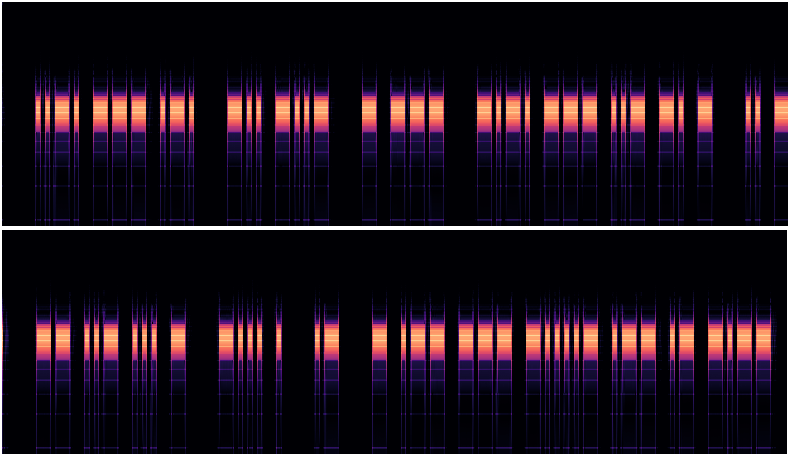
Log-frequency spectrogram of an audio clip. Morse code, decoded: FOR DX TO COUNT IT MUST BE A TWO-WAY

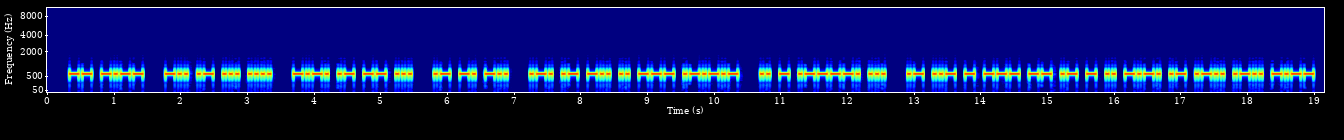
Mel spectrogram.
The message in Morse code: MY DASH CAMS AND RADIO. IT'S AUTOMATICALLY

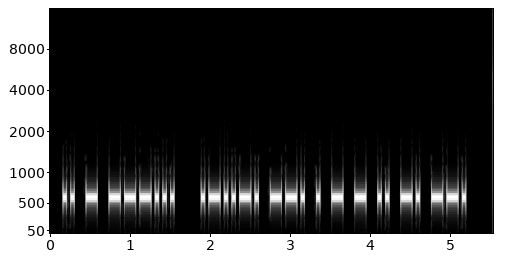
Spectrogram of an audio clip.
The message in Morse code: IT: "GETTING

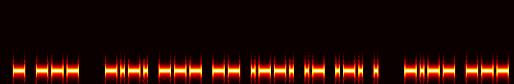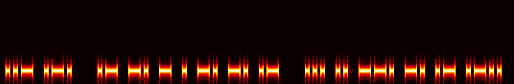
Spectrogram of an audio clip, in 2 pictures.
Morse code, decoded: TO COMPARE YOUR ANTENNA SIGNAL

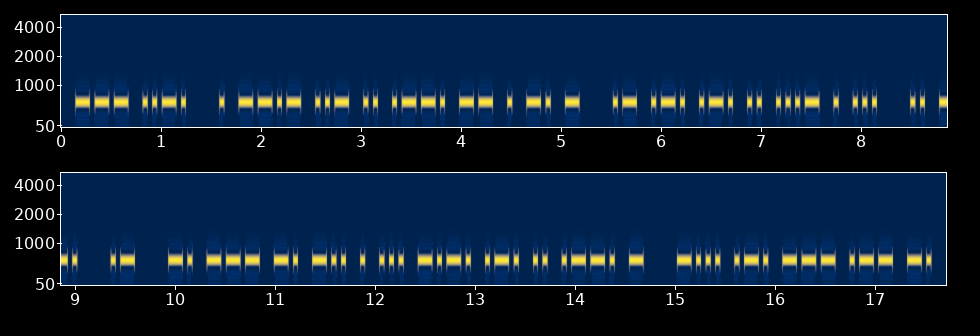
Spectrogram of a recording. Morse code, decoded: OF EQUIPMENT ARRIVES IN A NONDESCRIPT BROWN

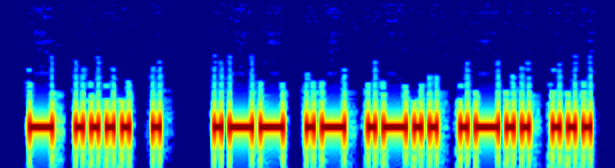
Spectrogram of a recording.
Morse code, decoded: THE WALLS

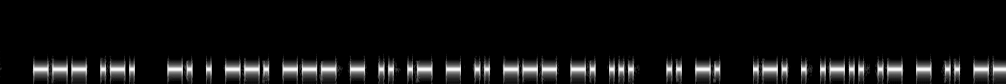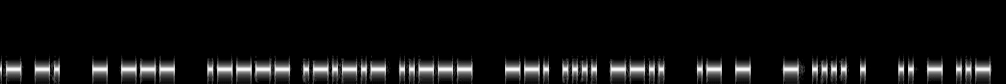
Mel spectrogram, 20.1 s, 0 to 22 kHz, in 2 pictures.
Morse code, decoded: OR NEGOTIATIONS IN RELATION TO 1.2 GHZ AT THE ITU

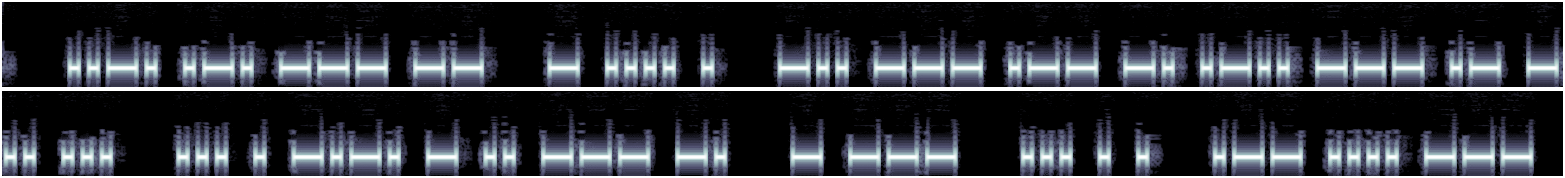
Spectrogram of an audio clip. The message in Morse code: FROM THE DOWNLOADS SECTION TO SEE WHO

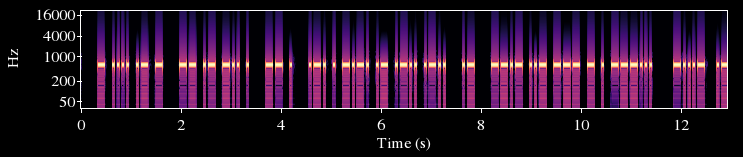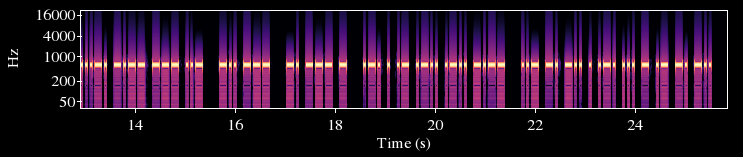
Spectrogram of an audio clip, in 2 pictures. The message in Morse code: THAT MADE ME RECALL A QUOTE: <BT> "YOU DO NOT REALLY UNDERSTAND

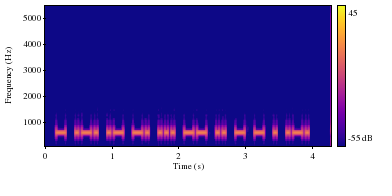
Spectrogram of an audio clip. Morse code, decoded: TRANSMITTER

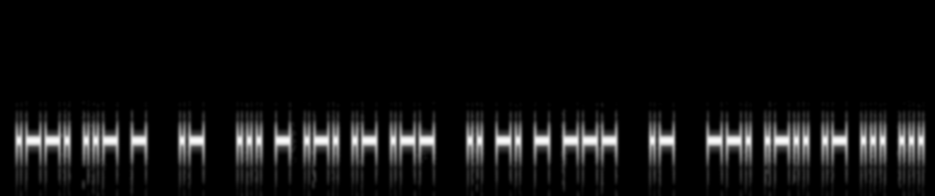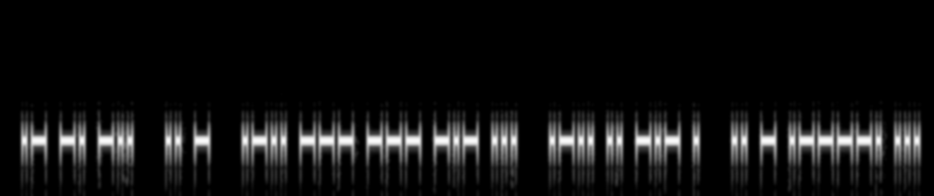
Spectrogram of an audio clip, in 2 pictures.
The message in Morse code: PUT A STRAW INTO A GLASS AND IT LOOKS LIKE IT'S

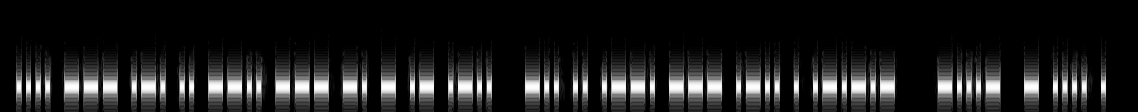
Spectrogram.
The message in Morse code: HORIZONTAL DIPOLE. <BT> THE

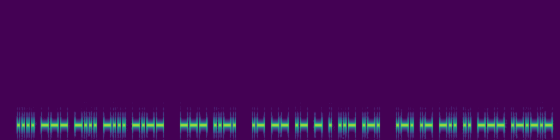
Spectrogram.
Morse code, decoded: HOBBY OF AMATEUR RADIO.

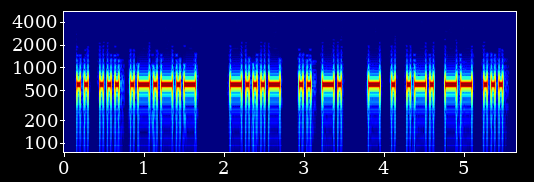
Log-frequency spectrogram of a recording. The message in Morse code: IS. <BT> IN TERMS

